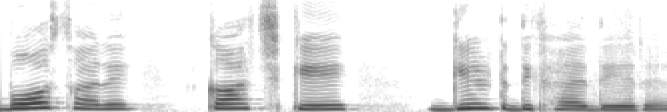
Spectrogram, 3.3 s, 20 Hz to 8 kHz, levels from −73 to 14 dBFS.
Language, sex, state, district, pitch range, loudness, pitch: Hindi, female, Bihar, Patna, 260-315 Hz, -18 LUFS, 290 Hz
